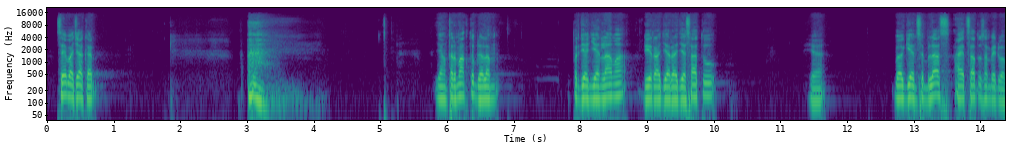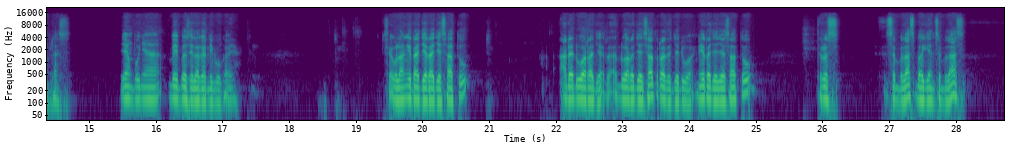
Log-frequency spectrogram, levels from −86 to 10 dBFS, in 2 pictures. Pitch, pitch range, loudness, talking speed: 125 Hz, 115-135 Hz, -23 LUFS, 85 wpm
